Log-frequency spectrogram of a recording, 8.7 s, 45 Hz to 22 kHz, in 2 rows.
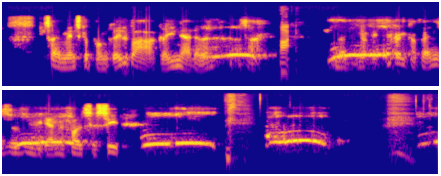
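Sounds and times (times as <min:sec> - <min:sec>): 
speech: 0:00.3 - 0:08.7
baby girl babbling: 0:02.0 - 0:07.8, 0:08.5 - 0:08.7.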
